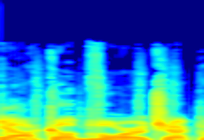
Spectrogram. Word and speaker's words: Jakub Voracek: So, Jake Voracek, am I pronouncing his last name correctly? – Jakub Voracek, but close enough.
